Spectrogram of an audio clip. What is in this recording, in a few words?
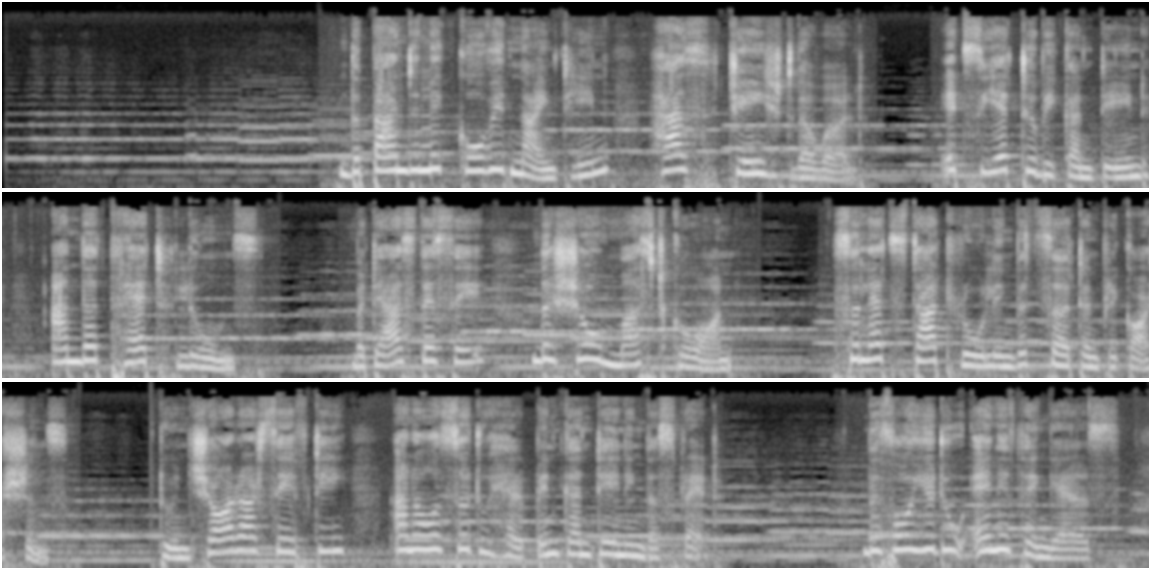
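english; covid-19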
